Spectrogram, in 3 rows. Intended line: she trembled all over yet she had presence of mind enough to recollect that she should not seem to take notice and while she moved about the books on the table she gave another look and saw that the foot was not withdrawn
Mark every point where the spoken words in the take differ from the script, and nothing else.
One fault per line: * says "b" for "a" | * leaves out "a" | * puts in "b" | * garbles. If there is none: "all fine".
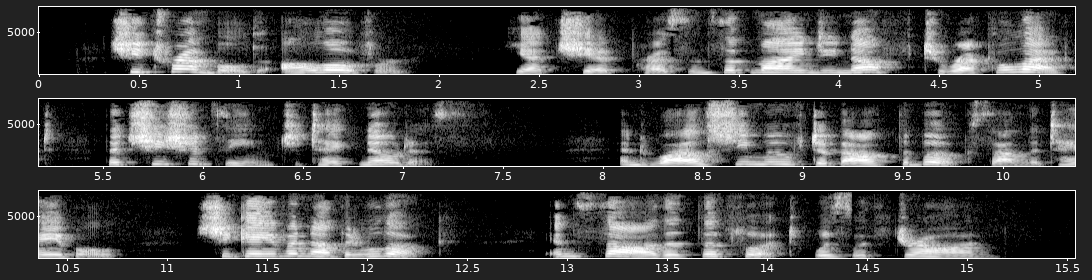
* leaves out "not"
* leaves out "not"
